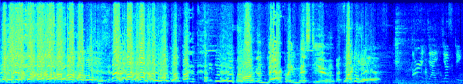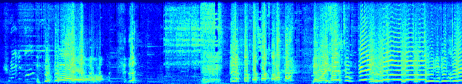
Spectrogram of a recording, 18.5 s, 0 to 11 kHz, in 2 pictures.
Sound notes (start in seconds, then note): 0.0 they all crack up; 10.0 they laugh again; 13.5 laughs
